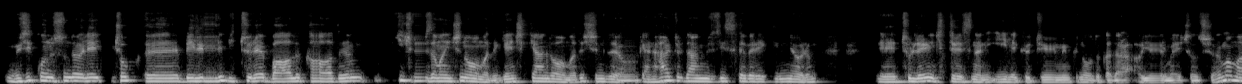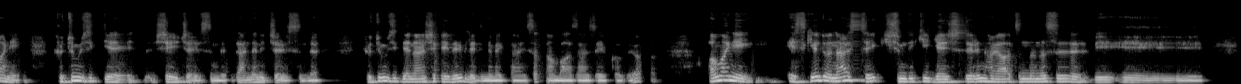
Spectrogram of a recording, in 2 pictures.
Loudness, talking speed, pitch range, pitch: -22 LUFS, 160 wpm, 105-150 Hz, 135 Hz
